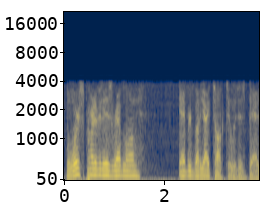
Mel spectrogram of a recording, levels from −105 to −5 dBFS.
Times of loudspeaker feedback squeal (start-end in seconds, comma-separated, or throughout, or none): none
